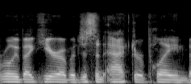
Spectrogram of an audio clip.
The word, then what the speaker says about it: Bagheera: Is that pronounced correctly? Bagheera? – Yep.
